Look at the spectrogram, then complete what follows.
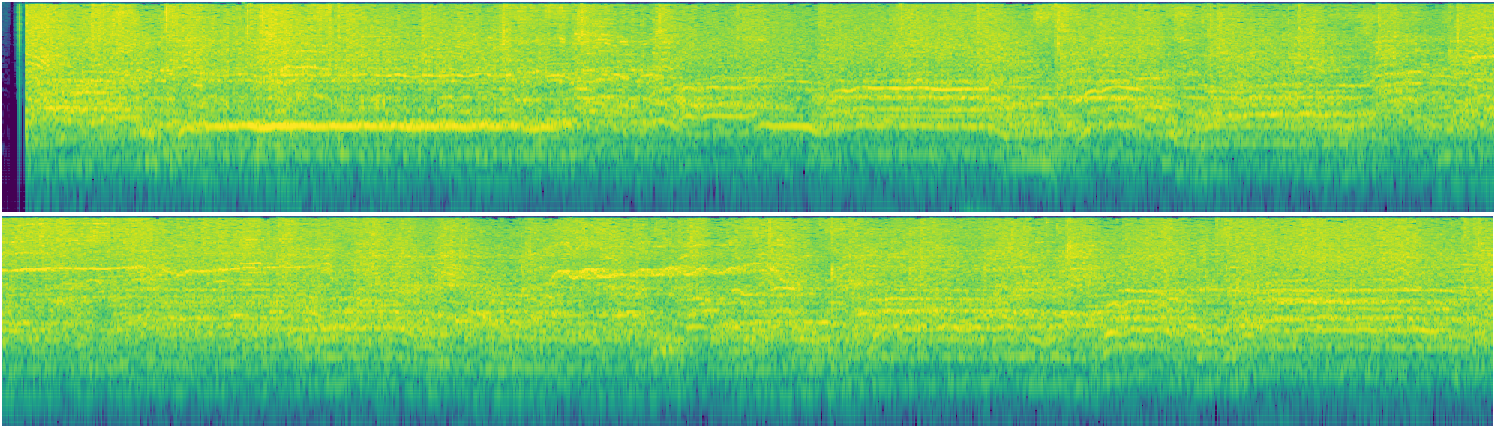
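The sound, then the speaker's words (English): A crowd of abortion supporters chants and shouts together, hailing Satan, in a steady, rhythmic stream, with overlapping chatter and occasional higher-pitched calls rising above the dense, continuous noise. “But you hear some chanting.”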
